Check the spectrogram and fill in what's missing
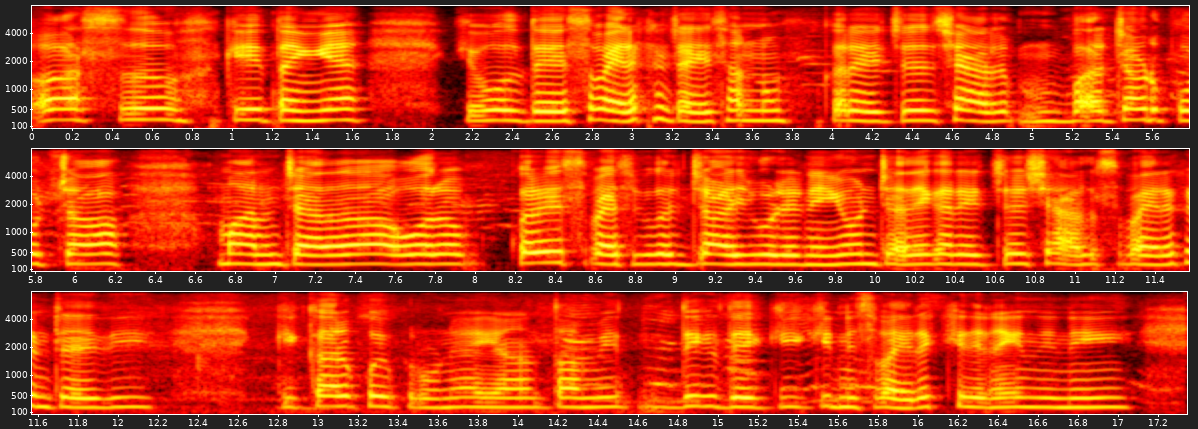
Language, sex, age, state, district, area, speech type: Dogri, female, 18-30, Jammu and Kashmir, Kathua, rural, spontaneous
